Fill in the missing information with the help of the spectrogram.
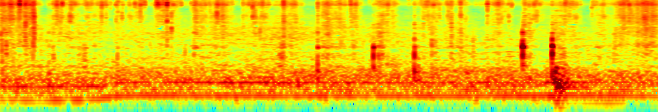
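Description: Light scattered clicks and taps of food and utensils being handled during a meal, with a sharper click and a short knock about five seconds in, over a low steady hum.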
